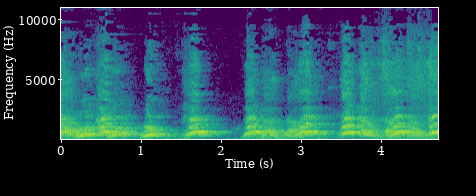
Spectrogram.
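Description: Dog barking rapidly and repeatedly, about two to three barks a second, with a short break about two seconds in.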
